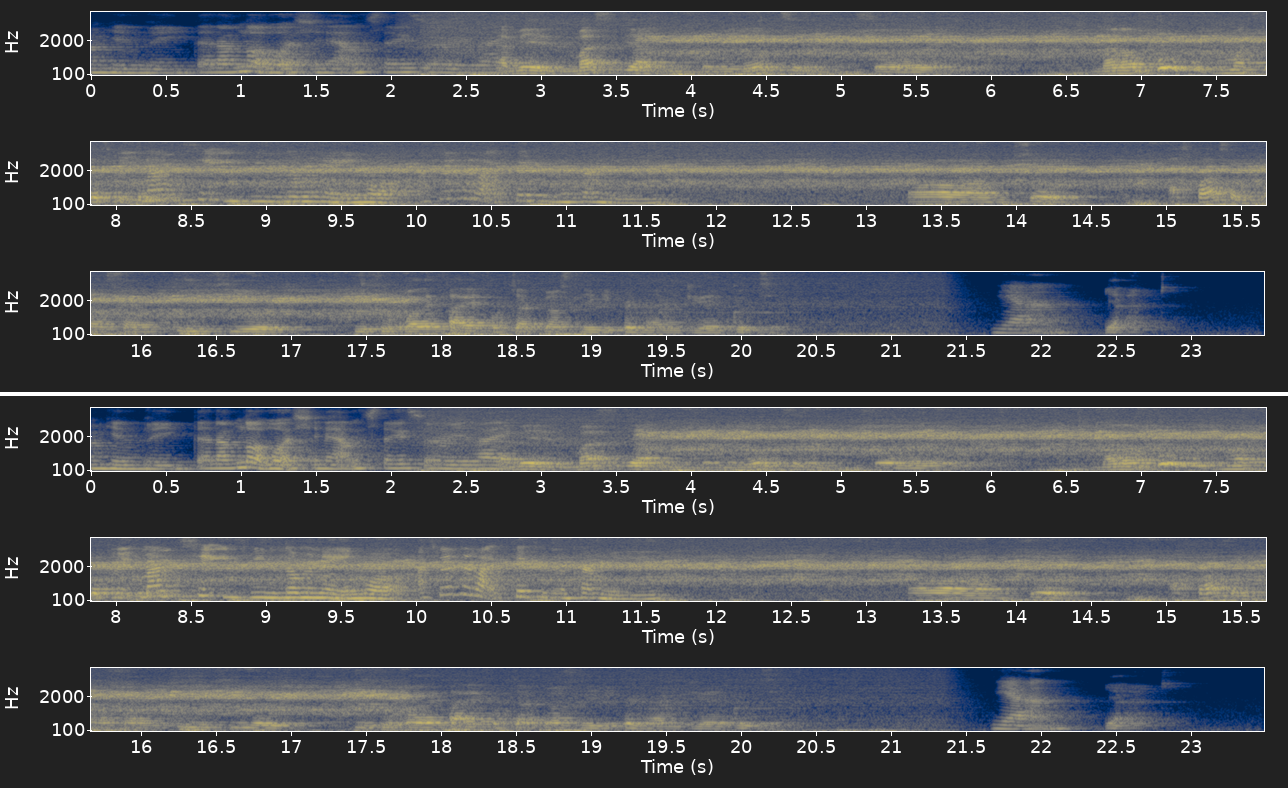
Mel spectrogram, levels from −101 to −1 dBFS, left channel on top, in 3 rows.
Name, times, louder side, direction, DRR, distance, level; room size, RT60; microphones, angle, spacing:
voice 1, 0.0-2.8 8.0-11.7 21.7-22.2, right 4 dB, 75° right, 5 dB, 0.3 m, -33 dB
sound 1, 2.0-21.4, equal, 20° left, 0.8 m, -41 dB
voice 2, 2.7-5.9 6.7-8.5 13.3-14.4 15.0-17.0 17.4-20.3 22.4-22.8, left 1 dB, 50° left, 5 dB, 0.4 m, -33 dB
sound 2, 3.6-17.8, right 1 dB, 50° right, 0.9 m, -32 dB
2.7 x 2.4 x 2.6 m, 0.75 s
head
